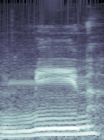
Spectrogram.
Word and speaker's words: Mien: They're called Mean, which is spelled M I E N.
